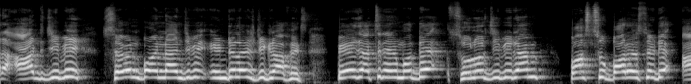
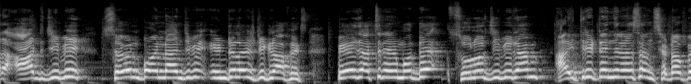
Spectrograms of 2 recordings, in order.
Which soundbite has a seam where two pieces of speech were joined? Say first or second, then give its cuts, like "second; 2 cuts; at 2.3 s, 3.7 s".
second; 1 cut; at 5.5 s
